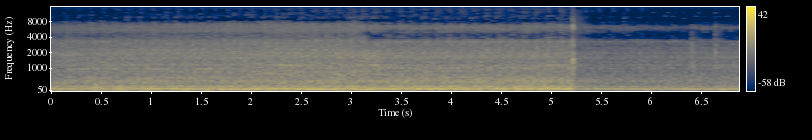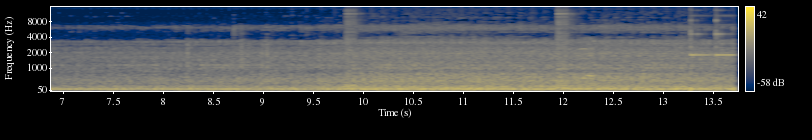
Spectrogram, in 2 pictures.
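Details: Toyota Kijang Innova: low, uneven idle with loose stumbling beat and shaking, likely one cylinder misfiring; spark plug number 4 checked as suspected cause, not confirmed; rough idle.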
